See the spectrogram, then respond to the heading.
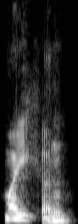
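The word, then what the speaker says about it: mahihkan: And this is our lovely wolf, and we pronounce it in our language Cree is Maikan.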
